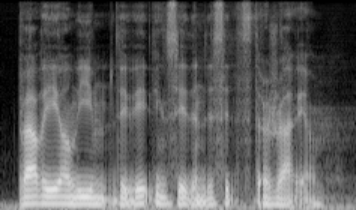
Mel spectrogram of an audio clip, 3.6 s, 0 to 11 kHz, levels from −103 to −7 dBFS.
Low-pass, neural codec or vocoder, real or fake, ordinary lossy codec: none; autoencoder, 22.05 kHz, a latent of 192 numbers a frame, VITS, trained on many speakers; fake; none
